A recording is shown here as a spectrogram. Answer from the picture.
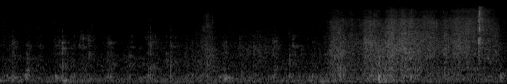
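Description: Close-miked chewing of a taco mouthful, with faint wet mouth clicks. A little over three seconds in, a paper napkin starts rustling and crinkling as hands are wiped.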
